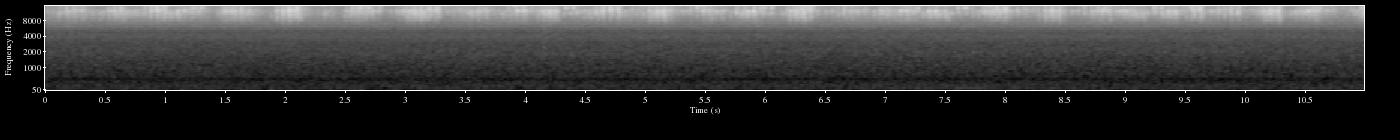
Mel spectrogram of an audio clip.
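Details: At sunset, a dense chorus of crickets fills the evening air with high-pitched, thin, shimmering chirps in a fast, even rhythm that runs unbroken, with no other clear sounds beneath it.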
